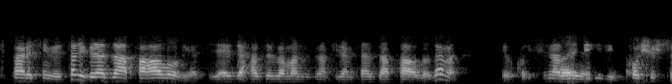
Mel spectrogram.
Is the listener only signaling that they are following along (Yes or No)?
Yes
